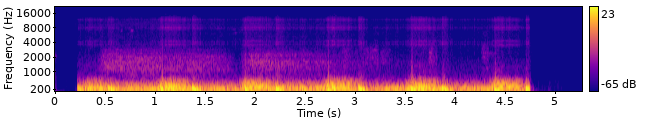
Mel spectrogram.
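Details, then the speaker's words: Aortic stenosis with Gallavardin phenomenon: regular heartbeat near 72 a minute with a harsh systolic murmur filling the gap between beats, most evident at the aortic focus and also described as heard intensely at the mitral focus. "ahí en la parte del foco aórtico se escucha más es más evidente el soplo sí"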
